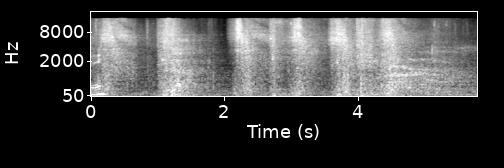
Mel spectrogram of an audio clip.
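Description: A weapon swings and strikes in a fight.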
